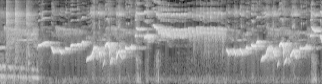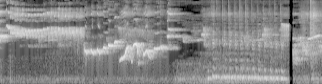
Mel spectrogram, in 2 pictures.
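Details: Male white-rumped shama in aggressive song: loud varied whistled phrases with rising and falling slurs, buzzy high notes and rapid trills, repeated in bursts with brief gaps.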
